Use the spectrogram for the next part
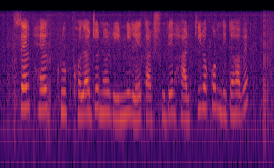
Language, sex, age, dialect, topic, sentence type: Bengali, female, 18-24, Northern/Varendri, banking, question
